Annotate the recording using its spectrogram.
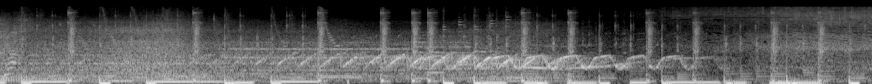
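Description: A car siren in a fast up-and-down yelp, about four cycles a second, heard from about three seconds in until about seven seconds in, over background music with a steady beat.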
